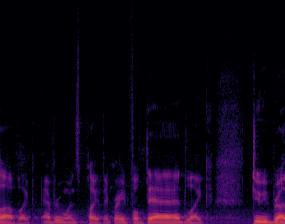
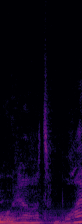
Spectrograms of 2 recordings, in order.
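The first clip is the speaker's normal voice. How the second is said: higher, softer confused question; puzzled asking back; 7 semitones higher, 10 dB quieter than usual. Retold or imitated. Musician who misheard girls over the band, puzzled question. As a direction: strain to catch the missing word.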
